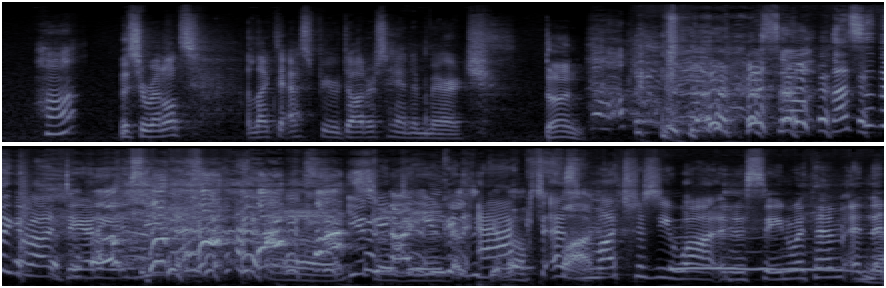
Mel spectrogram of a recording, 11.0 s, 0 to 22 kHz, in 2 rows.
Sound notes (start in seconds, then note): 3.7 laughter; 7.5 laughing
